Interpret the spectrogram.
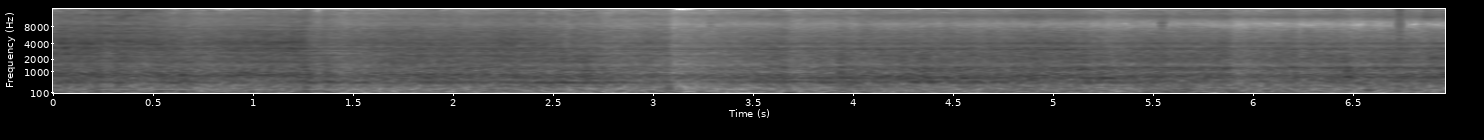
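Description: Container wagons of a freight train rolling along the rails: a steady running noise of wheels on track, with a faint held tone, as the end of the train passes.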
